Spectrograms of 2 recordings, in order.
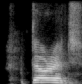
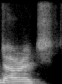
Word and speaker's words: Dorridge: Yes, Dorridge. I'm from Dorridge. Little village called Dorridge, rhymes with porridge.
